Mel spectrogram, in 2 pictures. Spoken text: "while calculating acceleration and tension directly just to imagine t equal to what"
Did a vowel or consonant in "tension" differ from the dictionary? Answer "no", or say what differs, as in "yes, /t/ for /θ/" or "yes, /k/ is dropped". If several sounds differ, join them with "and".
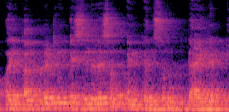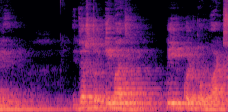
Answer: yes, /s/ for /ʃ/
